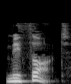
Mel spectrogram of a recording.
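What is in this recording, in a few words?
"methought", English, British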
